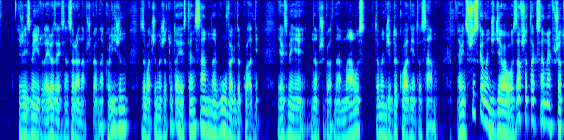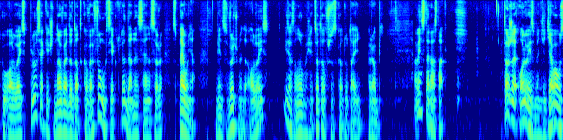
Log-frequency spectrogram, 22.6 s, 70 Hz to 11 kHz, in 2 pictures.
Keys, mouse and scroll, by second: 0.8 click, 1.9 click, 5.6 click, 6.9 click, 9.6 click, 15.0 click, 16.3 click.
